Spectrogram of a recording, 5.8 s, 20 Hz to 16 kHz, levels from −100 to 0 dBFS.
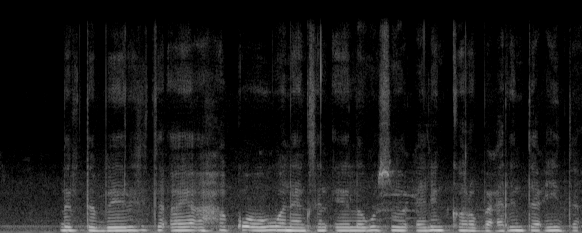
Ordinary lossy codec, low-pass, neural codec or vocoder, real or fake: none; 14.4 kHz; vocoder, 44.1 kHz, 128 mel bands every 512 samples, BigVGAN v2; fake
